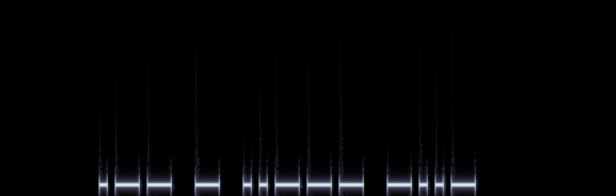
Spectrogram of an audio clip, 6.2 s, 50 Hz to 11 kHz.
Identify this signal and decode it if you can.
Morse code, heard as a keyed tone, about 15 wpm, 700 Hz. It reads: WT2X
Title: USA Call Signs - 4 Characters - Repeated 2x - 15wpm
